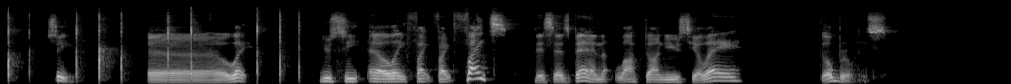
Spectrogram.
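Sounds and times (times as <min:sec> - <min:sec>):
rhythmic eight-clap cheer hand clapping: 0:00.0 - 0:03.2
speech: 0:00.5 - 0:00.9, 0:01.5 - 0:02.6, 0:03.2 - 0:07.5, 0:08.2 - 0:09.0.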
